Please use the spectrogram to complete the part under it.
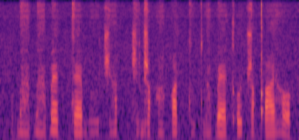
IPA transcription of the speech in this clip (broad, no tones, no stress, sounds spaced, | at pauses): ɓ a̤ ɓ a̤ ɓ æ tː æ bʱ o̤ t͡ʃ a̤ | t͡ʃ a̤ d͡ʒ ɔ qʷ æ̤ qʷ æ tː o̤ tʷ a̤ ɓ æ kʼ o t͡ʃ o qʼ æ ɦ ɔ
